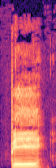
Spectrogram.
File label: "pee", apatani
